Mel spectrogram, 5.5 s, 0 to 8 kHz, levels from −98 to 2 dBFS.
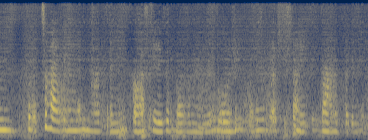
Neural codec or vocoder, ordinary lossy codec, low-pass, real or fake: codec, 44.1 kHz, 0.9 kbps, DAC; none; 7.2 kHz; fake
